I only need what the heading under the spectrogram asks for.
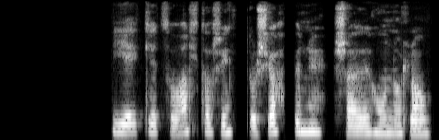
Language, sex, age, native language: Icelandic, female, 40-49, Icelandic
